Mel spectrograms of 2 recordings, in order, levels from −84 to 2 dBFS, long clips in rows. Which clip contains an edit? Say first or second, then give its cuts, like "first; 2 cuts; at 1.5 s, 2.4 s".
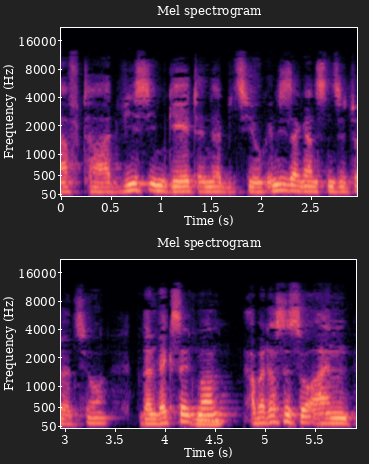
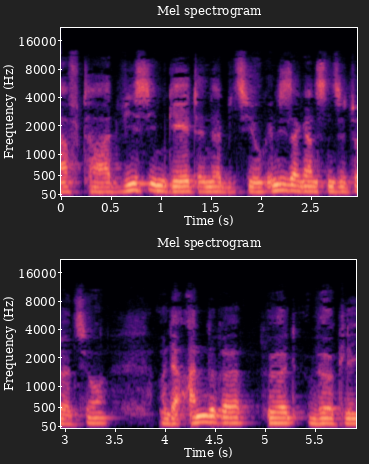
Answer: first; 2 cuts; at 3.6 s, 4.8 s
